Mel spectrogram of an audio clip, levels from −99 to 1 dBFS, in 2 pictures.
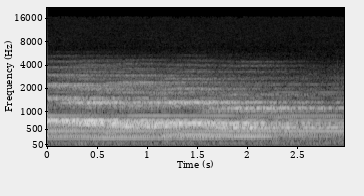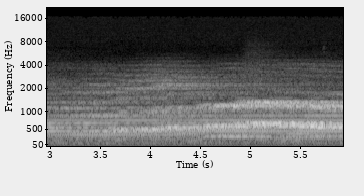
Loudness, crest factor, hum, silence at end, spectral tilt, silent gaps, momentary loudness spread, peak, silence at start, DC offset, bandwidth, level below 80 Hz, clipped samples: -24 LUFS; 14 dB; none; 0 s; -7 dB/octave; none; 11 LU; -8 dBFS; 0 s; under 0.1%; 5.6 kHz; -62 dBFS; under 0.1%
